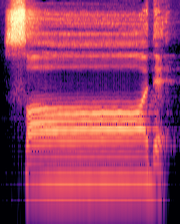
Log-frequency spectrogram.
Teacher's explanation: মোটা হরফ উচ্চারণ ক্ষেত্রে মোটা করে পড়তে হবে এবং উচ্চারণ করার সময় তিন আলিফ টেনে পড়তে হবে · জিহ্বার আগা সামনের নিচের দুই দাঁতের পেট ও আগার সঙ্গে লাগিয়ে উচ্চারিত হয়।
